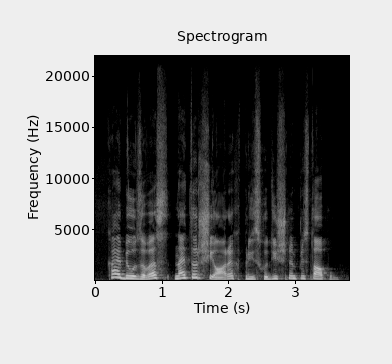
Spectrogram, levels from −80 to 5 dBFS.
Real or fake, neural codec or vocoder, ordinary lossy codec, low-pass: real; none; none; none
